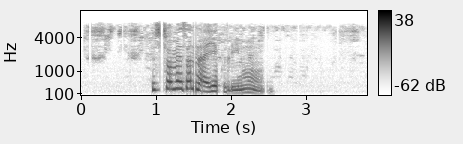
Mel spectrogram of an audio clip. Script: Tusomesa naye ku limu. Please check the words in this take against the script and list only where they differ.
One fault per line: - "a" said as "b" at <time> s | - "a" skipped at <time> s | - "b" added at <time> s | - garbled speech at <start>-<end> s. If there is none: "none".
none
